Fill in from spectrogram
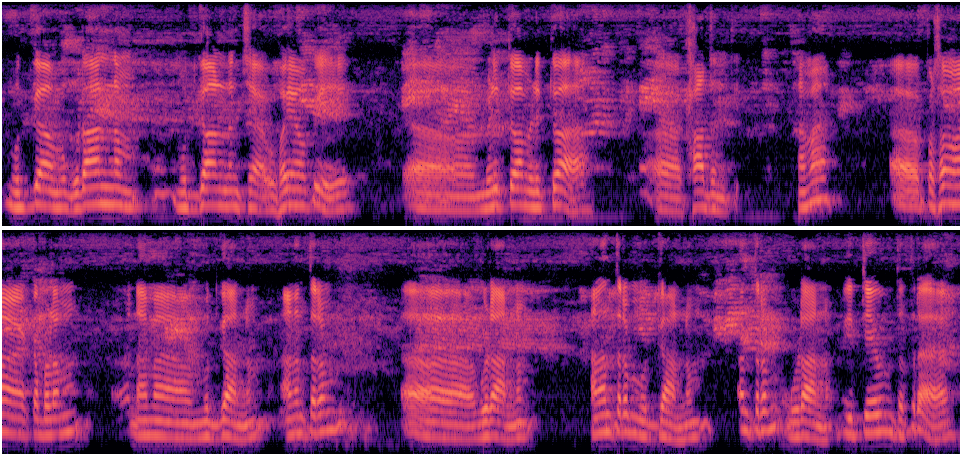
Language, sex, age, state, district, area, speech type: Sanskrit, male, 45-60, Tamil Nadu, Tiruvannamalai, urban, spontaneous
